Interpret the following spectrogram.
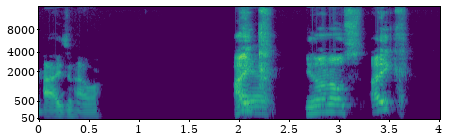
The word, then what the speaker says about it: Eisenhower: to that how do you say that oh Eisenhower Eisenhower Ike you don't know Ike no I have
